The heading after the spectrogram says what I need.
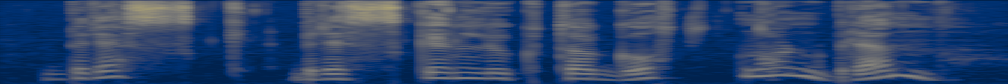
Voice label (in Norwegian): bresk, Numedalsmål; Substantiv hankjønn; Planteriket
